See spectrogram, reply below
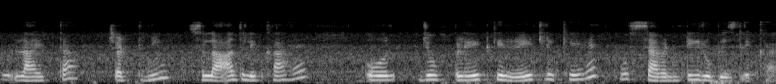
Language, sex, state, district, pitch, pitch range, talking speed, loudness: Hindi, female, Haryana, Jhajjar, 205 Hz, 195-225 Hz, 130 wpm, -18 LUFS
